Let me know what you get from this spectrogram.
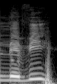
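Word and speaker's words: לוי: significa Dios ha escuchado luego viene Leví que así se pronuncia también en hebreo y que significa el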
